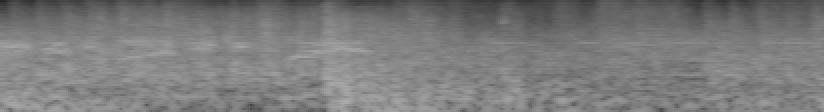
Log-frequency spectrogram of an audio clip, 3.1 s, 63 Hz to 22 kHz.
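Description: In the Company of Heroes 2 match on La Gleize, a Katyusha rocket barrage lands as a rapid cluster of sharp bursts and rumbling impacts, steady and moderately loud with no voice over it.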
